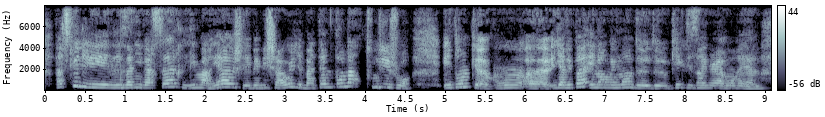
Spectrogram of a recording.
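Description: Over noticeable background noise, a woman talks at a high pitch with ordinary pitch variation. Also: moderate pace. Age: 20s. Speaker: pastry business owner. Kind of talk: interview.

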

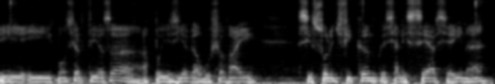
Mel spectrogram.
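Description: With a southern Brazilian accent, a man speaks at a fairly slow pace in a medium pitch, his tone dark and mellow. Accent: gaúcho Brazilian Portuguese. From Rio Grande do Sul, Brazil. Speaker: radio host. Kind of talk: radio interview. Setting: studio. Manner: animated.

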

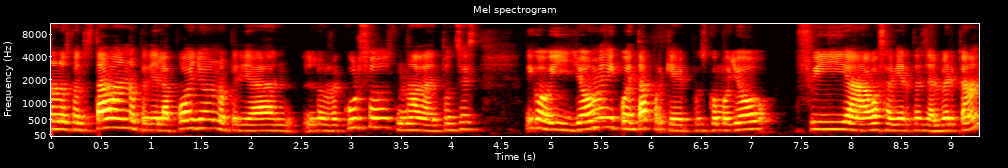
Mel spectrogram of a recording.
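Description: Speaking in a plain, everyday voice, a woman keeps a medium pitch, ordinary pitch variation and a moderate pace. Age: 20s. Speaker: competitive swimmer. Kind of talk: interview.

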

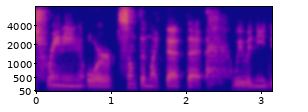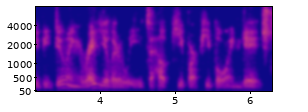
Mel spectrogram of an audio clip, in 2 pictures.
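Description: It's a man with a plain, everyday voice, speaking fairly quickly with fairly even intonation. The sound is dry and close with no echo, against a quiet background. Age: 20s. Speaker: podcast co-host, young business owner. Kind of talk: casual chat.

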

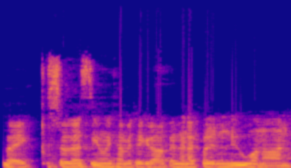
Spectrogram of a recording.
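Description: Over music in the background, a man with a Philadelphia accent talks very fast in a fairly low voice. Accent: Philadelphia American. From US, Philadelphia area. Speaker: English teacher living abroad. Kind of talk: casual chat.

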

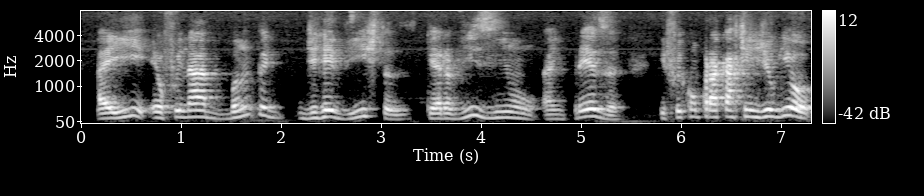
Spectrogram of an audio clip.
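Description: With lively intonation, a man speaks somewhat breathily at a fairly slow pace. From Brazil, Ceará. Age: 20s. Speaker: entrepreneur. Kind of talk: casual interview.

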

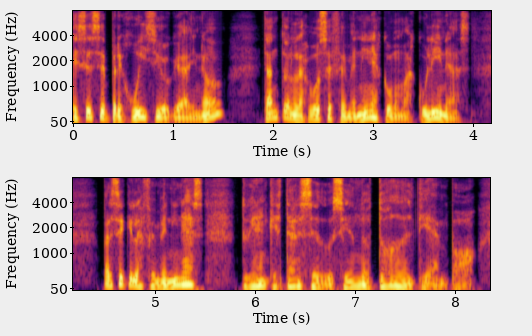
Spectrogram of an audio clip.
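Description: Recorded very cleanly against a silent background with a dry, close sound and no echo, a man talks at a fairly quick pace, his fairly low pitch swinging very widely. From Argentina, Corrientes (Bella Vista). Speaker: voice-over artist. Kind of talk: casual interview.

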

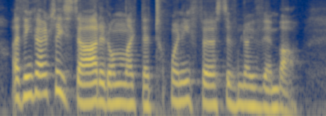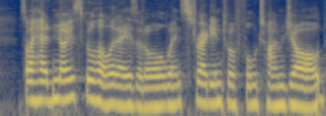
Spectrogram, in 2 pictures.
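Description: In an Australian accent, someone speaks at a very fast pace in a very clean recording with a silent background. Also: woman, medium pitch for a woman, ordinary pitch variation. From Sydney, Australia. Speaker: company employee, former navy member. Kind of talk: casual chat.

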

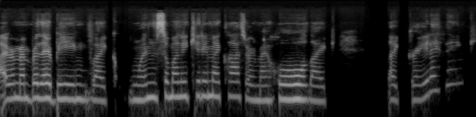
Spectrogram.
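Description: Recorded dry and close with no echo, a woman speaks in a fairly high pitch with monotone, flat intonation. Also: moderate pace. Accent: American. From Colorado (Fort Morgan, then Denver). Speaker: recent high school graduate, youth storyteller. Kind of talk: casual interview.

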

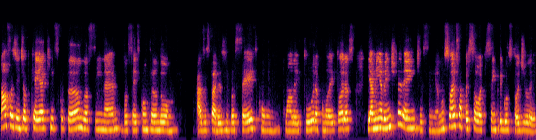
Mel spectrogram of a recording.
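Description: A woman talks at a moderate pace in a somewhat breathy voice. Her pitch is fairly high, with ordinary variation. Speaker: podcast co-host. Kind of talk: casual chat.

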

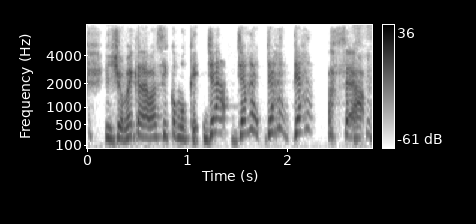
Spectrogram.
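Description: A woman speaks at a fairly quick pace in a high voice for a woman. Her intonation is lively. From Caribbean coast of Colombia. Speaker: journalist and entrepreneur. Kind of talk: interview.

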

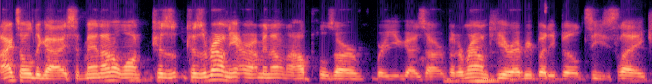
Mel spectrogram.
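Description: Delivered at a fairly quick pace, a plain, everyday voice moves with ordinary pitch variation. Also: man. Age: 40s. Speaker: podcast host. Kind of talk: casual chat.

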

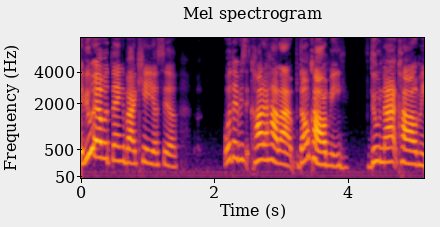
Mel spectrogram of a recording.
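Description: With a bright, sharp tone and high pitch, a woman speaks in a raised, projected voice at a fairly quick pace, her intonation lively and her loudness swinging widely, in a very clean recording with a silent background. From Alabama, Birmingham area (Irondale). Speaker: podcast co-host. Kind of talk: casual chat.

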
